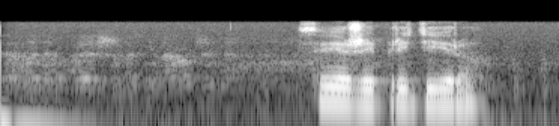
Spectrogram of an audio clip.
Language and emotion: Russian, neutral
